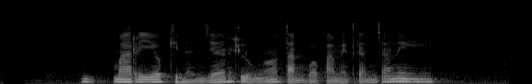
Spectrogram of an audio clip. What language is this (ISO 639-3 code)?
jav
